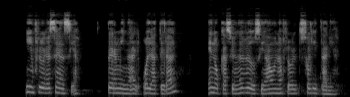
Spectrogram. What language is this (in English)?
Spanish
